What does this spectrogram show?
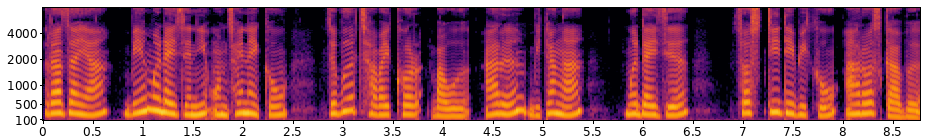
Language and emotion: Bodo, neutral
